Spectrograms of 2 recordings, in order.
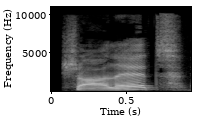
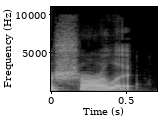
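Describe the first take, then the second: First: Mother calling Charlotte. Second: Said in the usual way. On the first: Acted. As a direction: coax your daughter by name. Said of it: "their mother kept on".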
